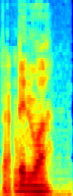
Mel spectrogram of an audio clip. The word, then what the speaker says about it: Benoit: B-E-N-O-I-T. Benoit.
